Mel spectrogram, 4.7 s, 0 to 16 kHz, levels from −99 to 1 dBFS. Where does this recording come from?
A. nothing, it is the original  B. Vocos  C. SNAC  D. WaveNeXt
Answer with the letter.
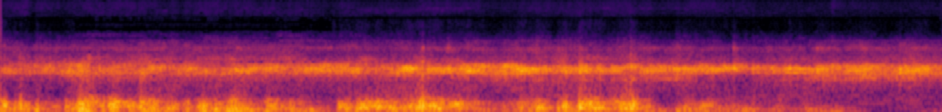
C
